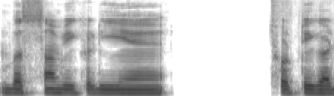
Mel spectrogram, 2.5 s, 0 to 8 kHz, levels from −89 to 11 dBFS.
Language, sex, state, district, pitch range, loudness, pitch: Rajasthani, male, Rajasthan, Churu, 110-115 Hz, -21 LUFS, 110 Hz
